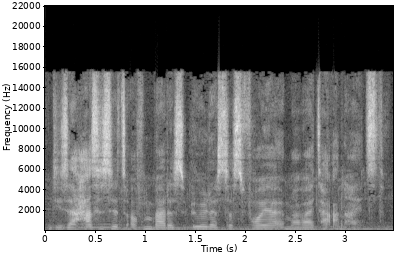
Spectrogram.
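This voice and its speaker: Music swells around a low-pitched pirate woman acted by a woman, haunted yet resolute. Her delivery is intense and brooding, in the manner of a radio play. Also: fairly even intonation, brisk, natural voice. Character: Anne Bonny, wanted female pirate, haunted, resolute lover. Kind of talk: German radio drama acting.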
